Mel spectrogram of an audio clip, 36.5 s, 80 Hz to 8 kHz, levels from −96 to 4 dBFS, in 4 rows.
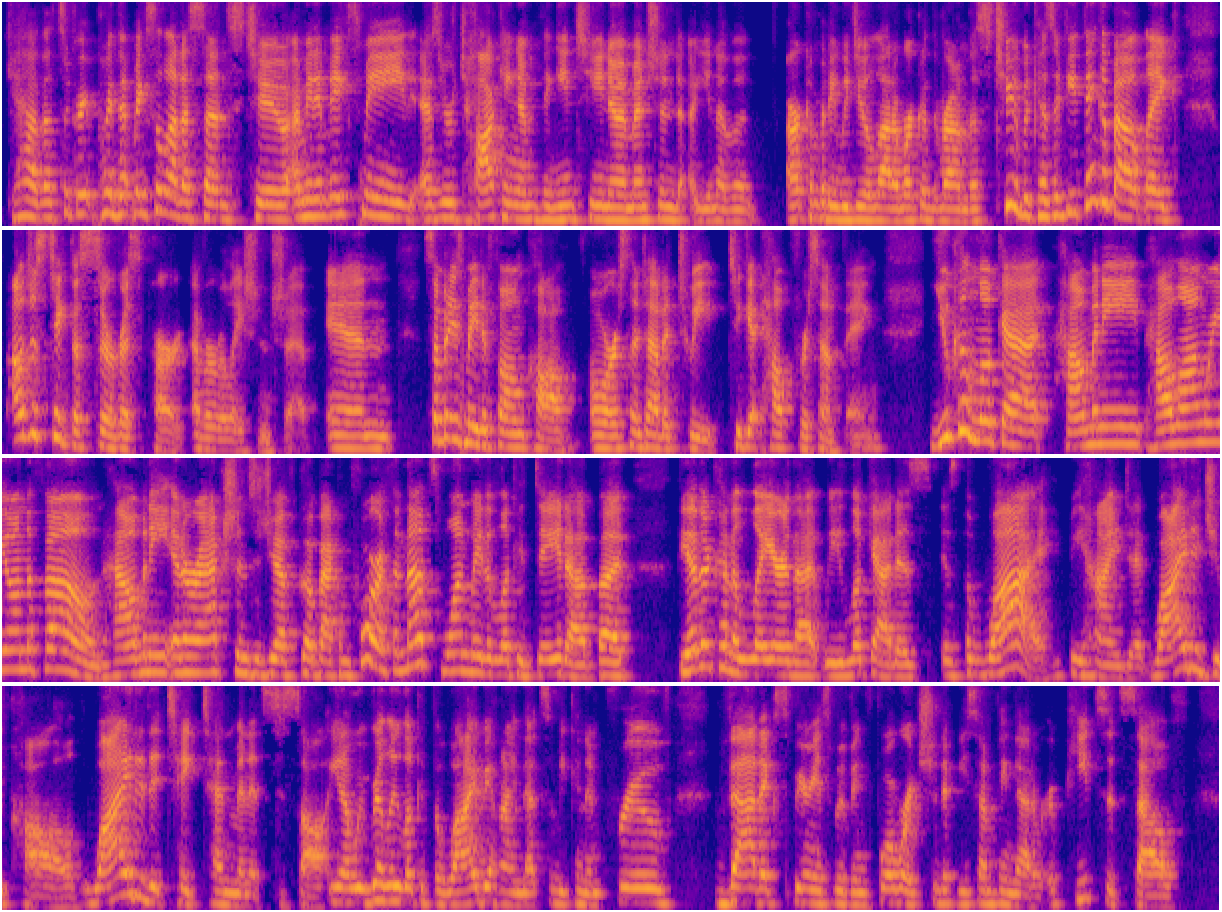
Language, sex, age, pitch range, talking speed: English, female, 30-49, 165-210 Hz, 260 wpm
